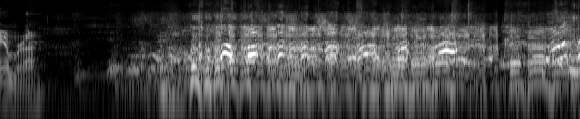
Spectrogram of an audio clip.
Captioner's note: all laughing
